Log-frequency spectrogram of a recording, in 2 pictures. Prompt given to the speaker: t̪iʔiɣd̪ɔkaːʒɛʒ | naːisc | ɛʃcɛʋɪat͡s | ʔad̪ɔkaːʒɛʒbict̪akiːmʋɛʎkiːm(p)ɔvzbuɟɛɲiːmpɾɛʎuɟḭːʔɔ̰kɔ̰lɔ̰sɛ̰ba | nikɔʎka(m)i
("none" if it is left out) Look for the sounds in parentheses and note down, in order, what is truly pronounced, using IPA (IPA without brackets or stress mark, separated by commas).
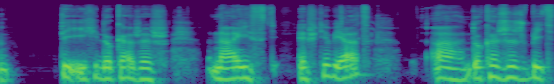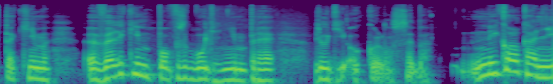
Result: p, ɲ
